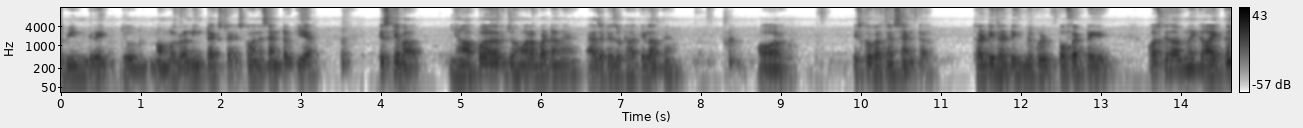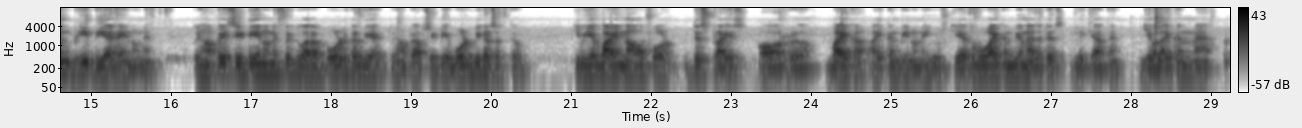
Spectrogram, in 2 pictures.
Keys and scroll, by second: 7.6 z, 8.2 v, 16.4 Escape, 23.2 Escape, 28.0 super+c, 28.2 super+Tab, 29.0 super+v.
